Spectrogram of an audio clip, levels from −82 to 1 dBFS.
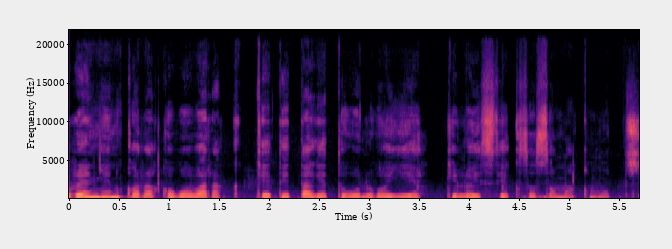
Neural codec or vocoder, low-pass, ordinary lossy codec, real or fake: vocoder, 44.1 kHz, 128 mel bands, Pupu-Vocoder; none; none; fake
